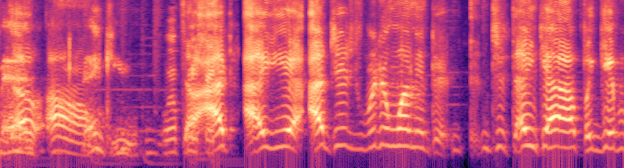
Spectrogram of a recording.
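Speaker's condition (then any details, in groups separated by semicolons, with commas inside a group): Cerebral palsy; recognized around age 3 or 4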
